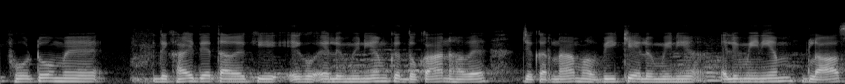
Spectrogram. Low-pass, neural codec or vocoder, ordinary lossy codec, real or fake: 7.2 kHz; none; none; real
